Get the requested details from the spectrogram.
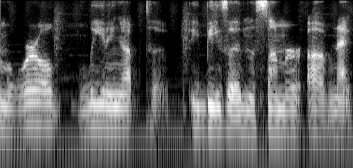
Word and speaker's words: Ibiza: All right, and the Black Music Summit is heading to Ibiza, or Ibiza for some of us U.S. people, as we pronounce it.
